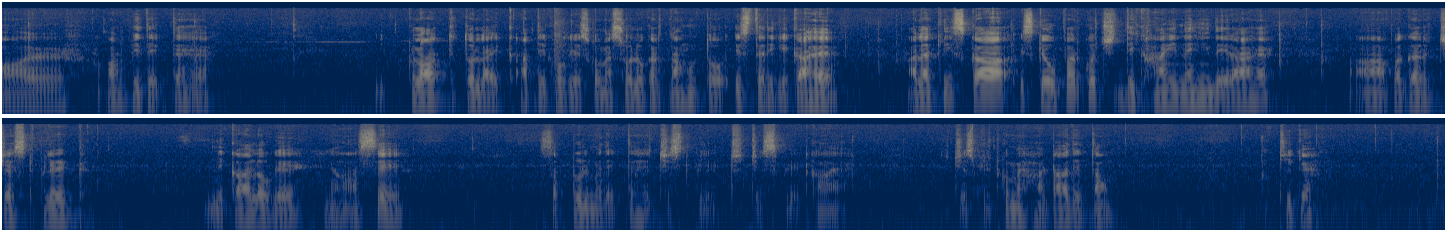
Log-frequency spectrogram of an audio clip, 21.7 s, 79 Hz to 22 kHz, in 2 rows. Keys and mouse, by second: 1.2 right click, 5.1 right click, 6.8 right click, 19.2 right click.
